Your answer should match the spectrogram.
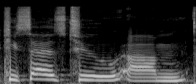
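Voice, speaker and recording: A man giving a university lecture, reading a prepared paper in a measured, deliberate way with occasional fillers. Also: high voice, warm tone, clear, resonant tone. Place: university seminar room.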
